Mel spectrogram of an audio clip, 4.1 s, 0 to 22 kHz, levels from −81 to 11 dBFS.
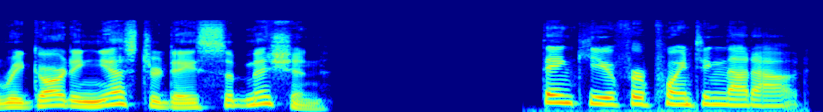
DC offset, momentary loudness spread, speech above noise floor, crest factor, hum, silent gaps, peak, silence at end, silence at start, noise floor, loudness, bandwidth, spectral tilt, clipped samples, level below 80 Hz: under 0.1%; 5 LU; over 70 dB; 18 dB; none; 1.77-2.62 s; -4 dBFS; 0.1 s; 0 s; under -90 dBFS; -21 LUFS; 12 kHz; -5 dB/octave; under 0.1%; -54 dBFS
